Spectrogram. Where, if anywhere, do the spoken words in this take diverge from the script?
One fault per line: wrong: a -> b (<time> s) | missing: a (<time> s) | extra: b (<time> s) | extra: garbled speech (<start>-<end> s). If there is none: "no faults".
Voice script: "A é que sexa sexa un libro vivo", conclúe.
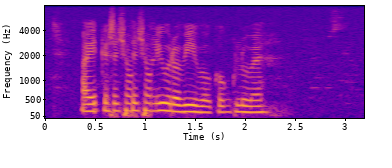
no faults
